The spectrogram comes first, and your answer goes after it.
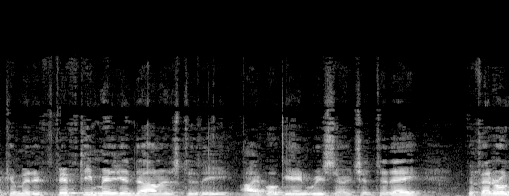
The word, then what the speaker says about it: Ibogaine: In 2024 study from Stanford University, 30 special operation veterans with traumatic brain injuries underwent It's called ibogaine treatment. Ibogaine. Remember the name. Is that pronounced relatively properly, would you say?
